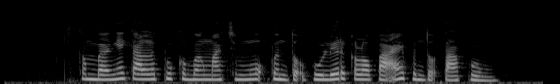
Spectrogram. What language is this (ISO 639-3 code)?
jav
